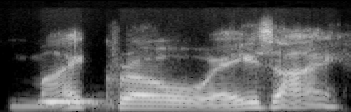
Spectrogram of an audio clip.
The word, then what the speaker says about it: mycorrhiza: It was mycorrhizae.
